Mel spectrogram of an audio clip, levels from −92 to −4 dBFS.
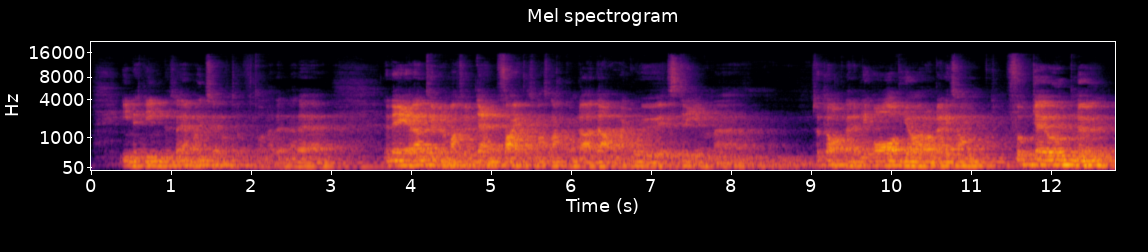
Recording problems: off-mic speech; far
room echo; noticeable; dies away in 2.2 s

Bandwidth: 15.5 kHz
